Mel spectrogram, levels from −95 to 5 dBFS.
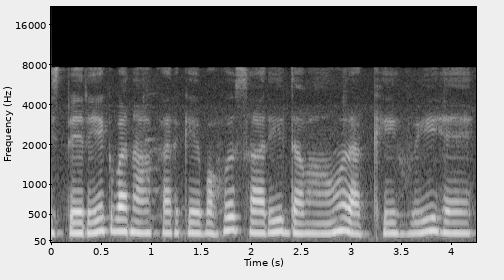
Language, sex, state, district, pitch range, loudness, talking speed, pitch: Hindi, female, Jharkhand, Ranchi, 175-195 Hz, -15 LUFS, 140 wpm, 180 Hz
